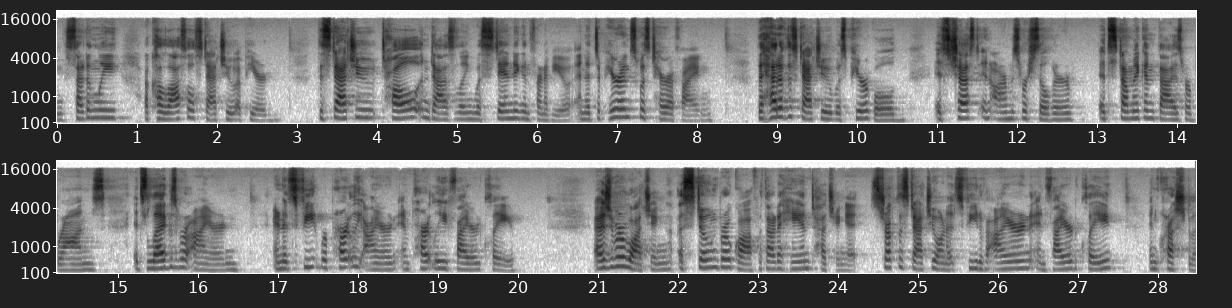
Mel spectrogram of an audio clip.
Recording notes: The following episode is a live recorded sermon from the Sunday gathering at The Heights Church Denver.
